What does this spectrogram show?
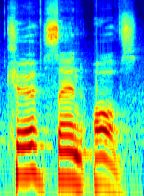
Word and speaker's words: Kursanovs: Kursanovs. 3 syllables, yeah? Kursanovs.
